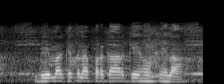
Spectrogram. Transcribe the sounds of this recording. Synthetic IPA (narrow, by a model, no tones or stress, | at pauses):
bimakɪt̪napɾəkaːɾkeɦokʰela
